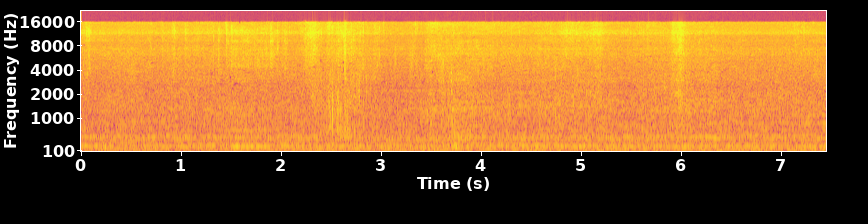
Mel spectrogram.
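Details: Honey bee swarm hums steadily as beekeepers catch it into a box in early May, just after a dearth; dense low droning buzz throughout, with faint clicks and handling noise.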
